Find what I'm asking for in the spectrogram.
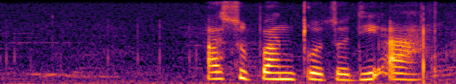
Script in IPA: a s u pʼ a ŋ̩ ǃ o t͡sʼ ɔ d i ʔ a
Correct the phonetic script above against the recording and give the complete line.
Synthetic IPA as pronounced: a s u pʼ a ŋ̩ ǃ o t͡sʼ ɔ d i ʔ a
